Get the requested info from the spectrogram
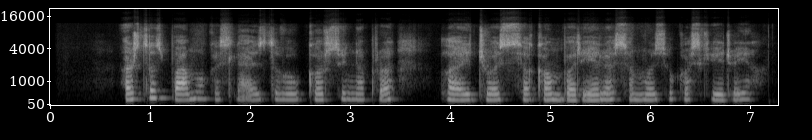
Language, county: Lithuanian, Alytus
